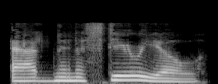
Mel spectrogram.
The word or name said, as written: administerial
